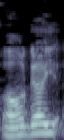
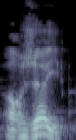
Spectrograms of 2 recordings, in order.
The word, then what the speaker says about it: orgueil: ferait Cersei pareil avec le mot orgueil ça ferait orgeuil donc pour tous ces mots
